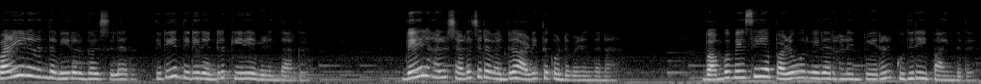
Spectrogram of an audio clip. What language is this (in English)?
Tamil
